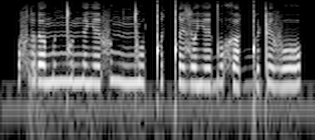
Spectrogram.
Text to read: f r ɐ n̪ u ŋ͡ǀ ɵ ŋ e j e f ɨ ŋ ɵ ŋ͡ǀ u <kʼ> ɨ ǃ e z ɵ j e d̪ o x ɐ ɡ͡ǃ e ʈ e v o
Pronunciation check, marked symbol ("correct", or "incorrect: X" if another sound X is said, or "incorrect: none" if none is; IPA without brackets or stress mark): incorrect: ǃ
